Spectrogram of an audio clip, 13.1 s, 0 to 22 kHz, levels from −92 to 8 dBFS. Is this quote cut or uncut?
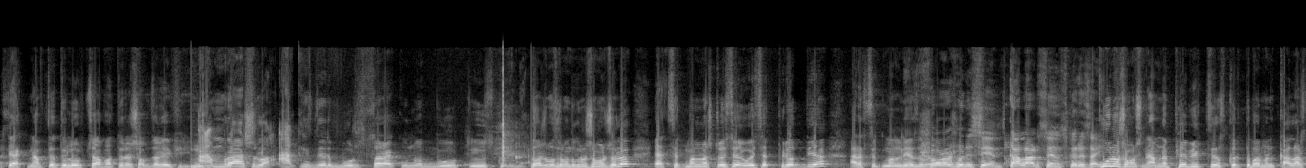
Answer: cut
